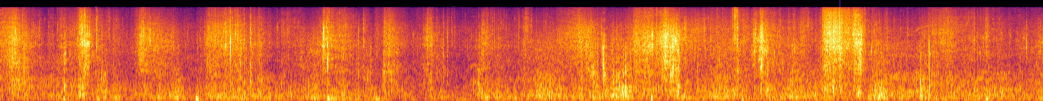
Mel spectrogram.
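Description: Footsteps through tall wet grass and dry brush: an irregular swishing and rustling of stalks underfoot, with a few louder swishes a little past the middle.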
